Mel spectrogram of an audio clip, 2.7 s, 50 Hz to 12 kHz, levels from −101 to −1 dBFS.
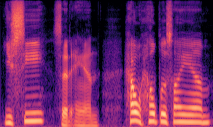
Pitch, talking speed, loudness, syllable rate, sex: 165 Hz, 180 wpm, -18 LUFS, 4.2 syllables/s, male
